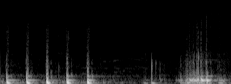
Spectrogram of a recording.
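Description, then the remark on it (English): A quick run of five firm knocks on a solid surface, evenly spaced, followed by a lone knock after a short pause and then a low, muffled rustling. “Yes, that's knocking.”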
